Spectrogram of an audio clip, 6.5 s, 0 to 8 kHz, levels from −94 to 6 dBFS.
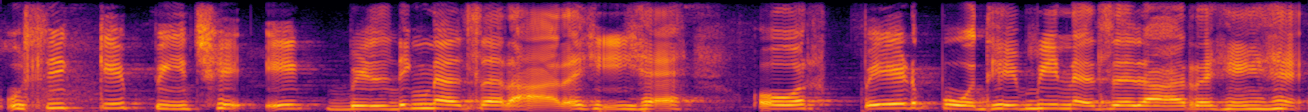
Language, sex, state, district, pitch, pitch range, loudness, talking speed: Hindi, female, Rajasthan, Jaipur, 270 Hz, 255-290 Hz, -12 LUFS, 155 wpm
